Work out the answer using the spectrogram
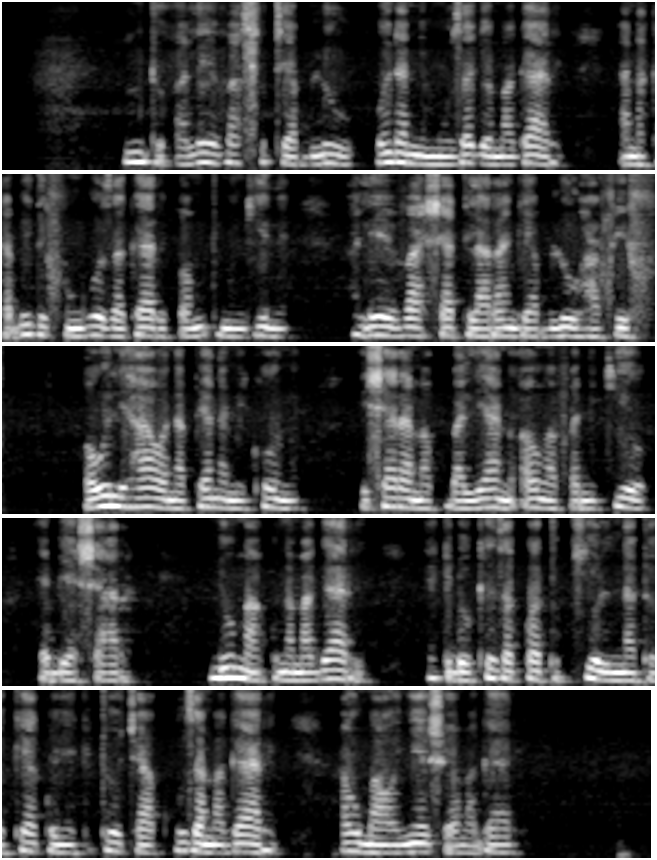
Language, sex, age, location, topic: Swahili, female, 36-49, Nairobi, finance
